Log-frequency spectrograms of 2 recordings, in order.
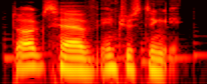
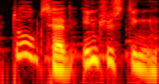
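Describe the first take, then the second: First: It is said in the speaker's normal accent. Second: It is said in an English accent.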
